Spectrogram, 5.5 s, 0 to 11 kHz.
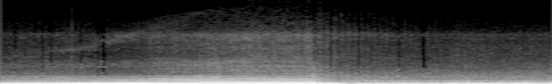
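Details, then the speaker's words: Turbo square-body Chevy C10 with cheap new exhaust and wastegate dump under the front end: deep smooth exhaust rumble rising cleanly on a throttle rev, settling to a low even idle; nothing raspy, much quieter than before. "Oh yeah this thing is way quieter"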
